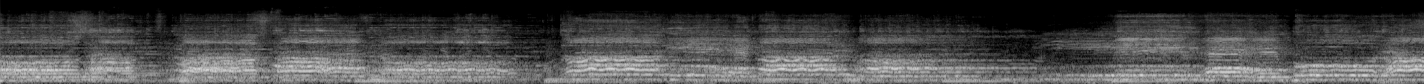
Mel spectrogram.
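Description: A choir singing a gozos, a Spanish devotional hymn of praise. The voices hold long notes with vibrato, phrase by phrase, with short breaks between the phrases.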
